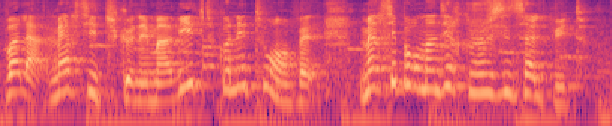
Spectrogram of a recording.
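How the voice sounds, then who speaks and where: A young Spanish woman with a high, lively voice speaks French in a Spanish accent, talking fast over soft background music. She's a beauty YouTuber in a casual vlog, answering comments in a heated, repetitive way.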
